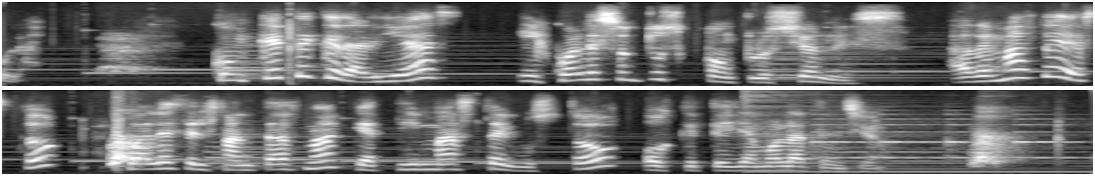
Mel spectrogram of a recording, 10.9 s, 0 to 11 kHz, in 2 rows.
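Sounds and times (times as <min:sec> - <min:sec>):
speech: 0:00.1 - 0:00.3, 0:01.1 - 0:10.6
dog barking: 0:00.5 - 0:00.8, 0:06.0 - 0:06.3, 0:10.3 - 0:10.6
faint dog yip: 0:00.5 - 0:00.8, 0:06.0 - 0:06.2, 0:10.3 - 0:10.6.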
